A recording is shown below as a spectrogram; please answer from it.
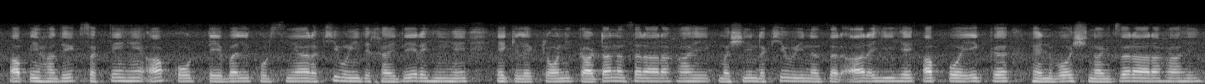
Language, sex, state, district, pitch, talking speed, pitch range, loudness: Hindi, male, Maharashtra, Solapur, 145 Hz, 180 wpm, 140-150 Hz, -18 LUFS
